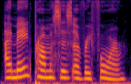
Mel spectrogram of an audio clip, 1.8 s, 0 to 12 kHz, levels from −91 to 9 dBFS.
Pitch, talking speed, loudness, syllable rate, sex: 255 Hz, 170 wpm, -16 LUFS, 4.9 syllables/s, female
